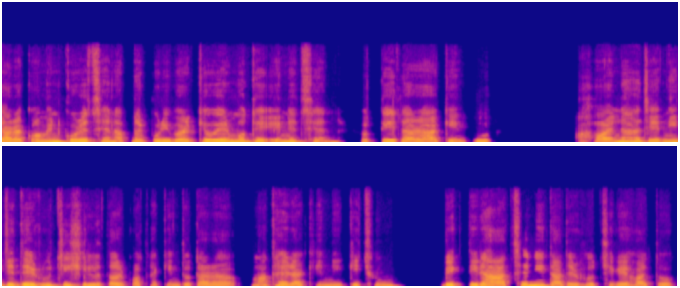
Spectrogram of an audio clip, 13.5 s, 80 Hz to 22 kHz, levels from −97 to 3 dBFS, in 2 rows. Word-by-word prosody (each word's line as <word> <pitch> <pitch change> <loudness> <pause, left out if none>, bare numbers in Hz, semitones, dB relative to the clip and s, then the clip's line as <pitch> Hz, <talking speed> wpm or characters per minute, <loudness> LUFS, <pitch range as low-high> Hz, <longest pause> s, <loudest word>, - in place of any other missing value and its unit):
যারা 200 0 +4
comment 205 +1 +4
করেছেন 225 +1 +2
আপনার 200 +1 -2
পরিবারকেও 200 +5 +2
এর 240 - +5
মধ্যে 230 0 +2 0.2
এনেছেন। 215 -1 0 0.3
সত্যিই 210 +5 -1
তারা 210 -3 +1 0.2
কিন্তু 195 0 -5 1.0
আ - - -7
হয় 195 0 +1
না 265 - +4 0.2
যে 200 - +1 0.2
নিজেদের 215 +1 +4
রুচিশীলতার 210 -1 0
কথা 175 +1 -7
কিন্তু 185 0 -7
তারা 170 -1 -1 0.4
মাথায় 210 +3 0
রাখেননি। 170 -1 -5
কিছু 190 +5 -6 0.7
ব্যক্তিরা 200 +1 +2
আছেনই 220 +4 +3
তাদের 195 +1 -2
হচ্ছে 220 - -7
গিয়ে 195 -1 -1
হয়তো 175 -10 -4
205 Hz, 130 wpm, -22 LUFS, 195-215 Hz, 1.0 s, এর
